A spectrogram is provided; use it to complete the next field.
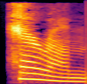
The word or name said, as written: harim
